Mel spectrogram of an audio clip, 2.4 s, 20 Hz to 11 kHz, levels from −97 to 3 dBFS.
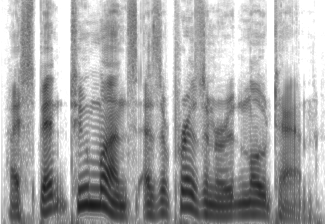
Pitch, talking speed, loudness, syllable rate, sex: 125 Hz, 245 wpm, -17 LUFS, 5.6 syllables/s, male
